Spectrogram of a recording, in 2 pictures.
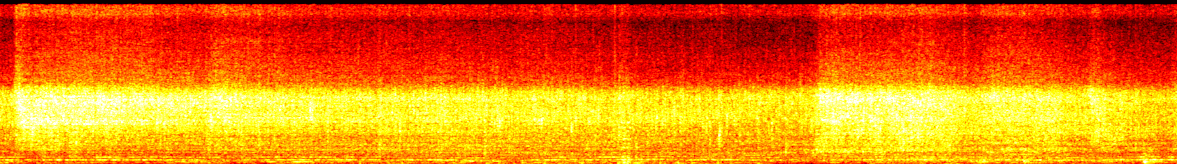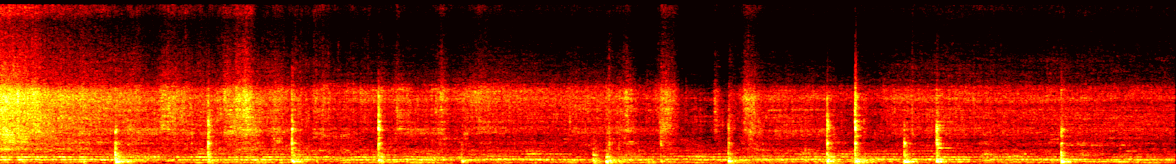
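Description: Wet boiled taro stems hitting hot oil in an aluminium pot and sizzling loudly, the sizzle surging again about eight seconds in. It then dies down to a softer frying hiss while a wooden spoon stirs them, knocking now and then against the pot.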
